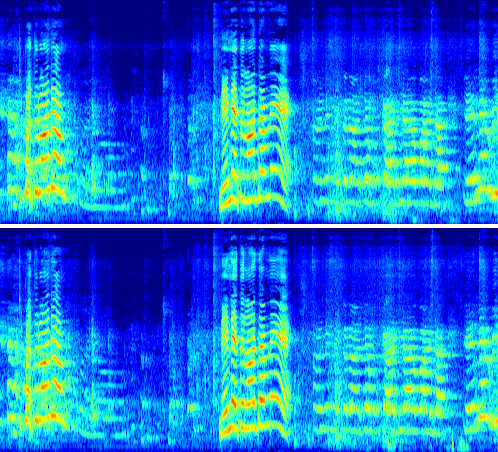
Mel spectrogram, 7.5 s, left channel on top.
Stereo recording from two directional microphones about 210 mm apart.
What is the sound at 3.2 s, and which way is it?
Speech, 15° right (ahead or behind).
